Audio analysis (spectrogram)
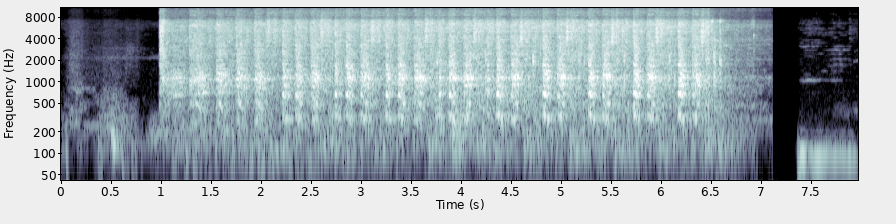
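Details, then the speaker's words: Honda Step Wagon R20 engine after repairing broken wires in the engine computer harness: the starter churns at an even, rapid beat for about six seconds and never catches; it cranks but still won't start. "Unfortunately, even after connecting the wires, this vehicle is not starting."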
